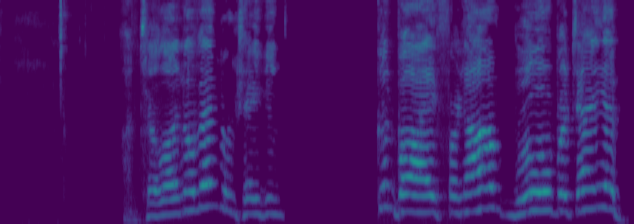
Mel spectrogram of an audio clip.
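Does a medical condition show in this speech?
Yes: Parkinson's.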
